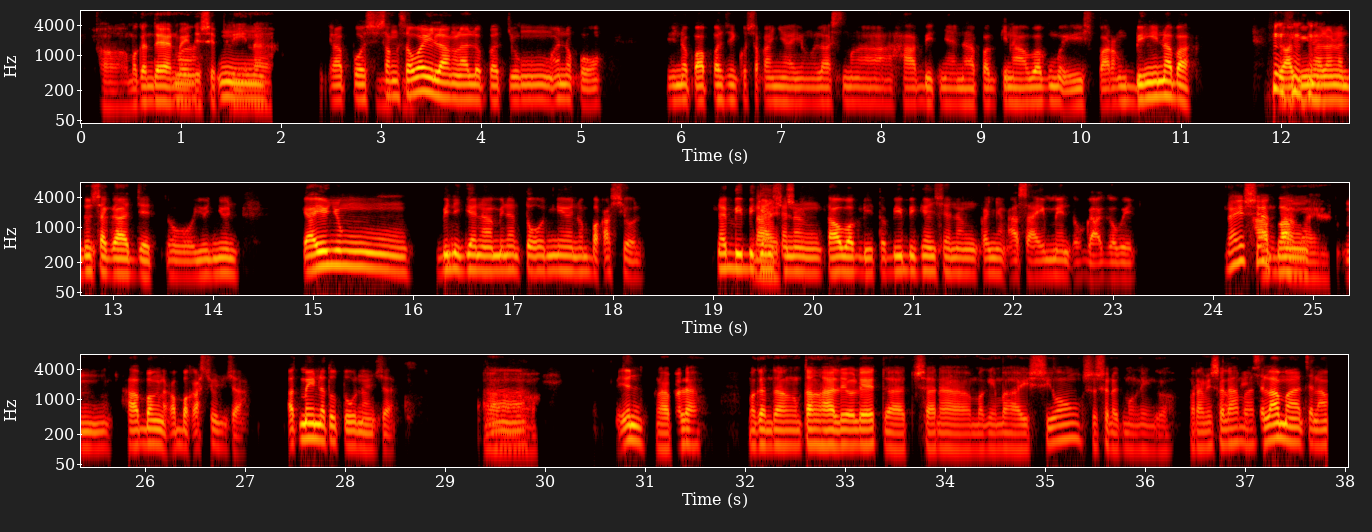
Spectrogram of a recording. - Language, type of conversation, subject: Filipino, unstructured, Ano ang pinaka-nakakatuwang nangyari sa iyo ngayong linggo?
- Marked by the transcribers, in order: laugh; tapping; unintelligible speech; other noise; other background noise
